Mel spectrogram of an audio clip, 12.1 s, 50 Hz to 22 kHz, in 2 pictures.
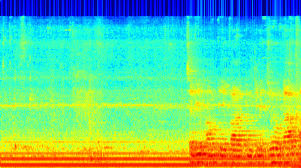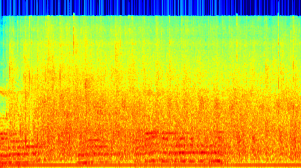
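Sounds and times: steady low hum: 0:00.0 - 0:12.0
crowd applauding: 0:06.0 - 0:12.0.

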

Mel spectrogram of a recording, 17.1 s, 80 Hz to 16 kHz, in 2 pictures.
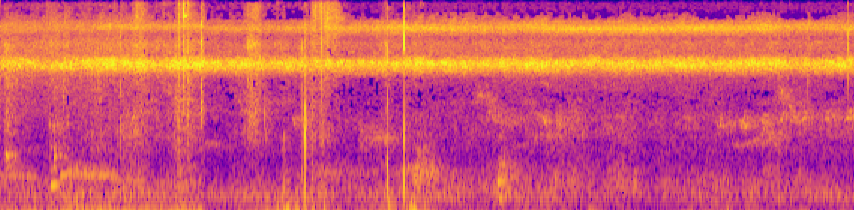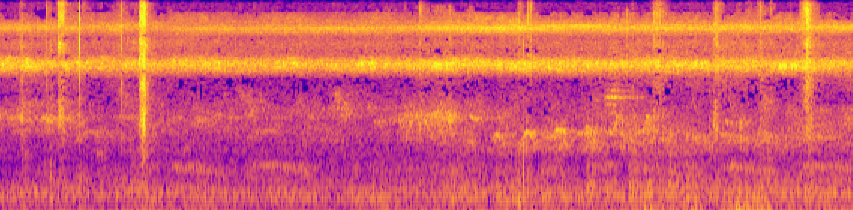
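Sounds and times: faint bird calls: 0:00.0 - 0:02.0
high-pitched insect drone: 0:00.0 - 0:17.0.

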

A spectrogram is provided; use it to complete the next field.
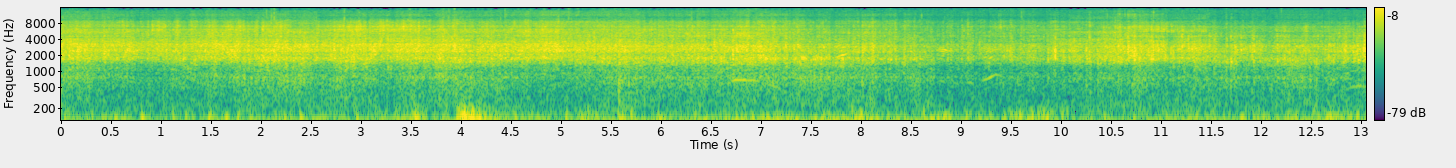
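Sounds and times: skis sliding over snow: 0:00.0 - 0:13.0
wind rumbling on microphone: 0:00.0 - 0:13.0.

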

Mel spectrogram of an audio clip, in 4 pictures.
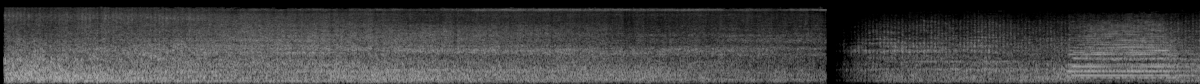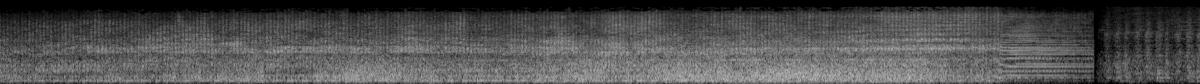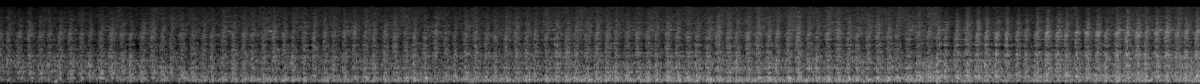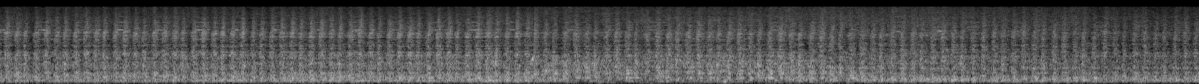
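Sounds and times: toy trains whirring on plastic track: 0:23.1 - 0:47.9.

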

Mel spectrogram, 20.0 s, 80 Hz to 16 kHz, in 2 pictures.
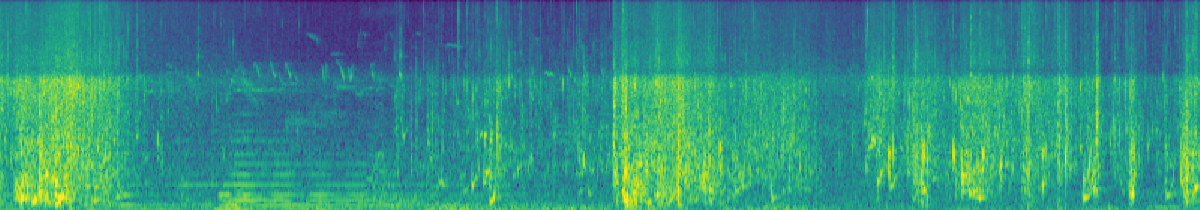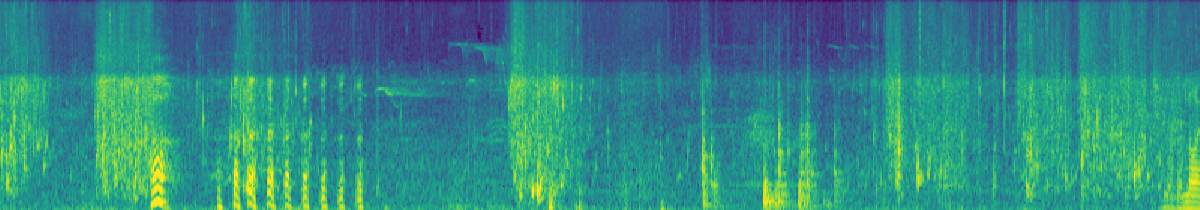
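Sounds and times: fish splashing in water: 0:00.0 - 0:01.4, 0:03.8 - 0:12.2, 0:14.2 - 0:15.8, 0:17.1 - 0:20.0.

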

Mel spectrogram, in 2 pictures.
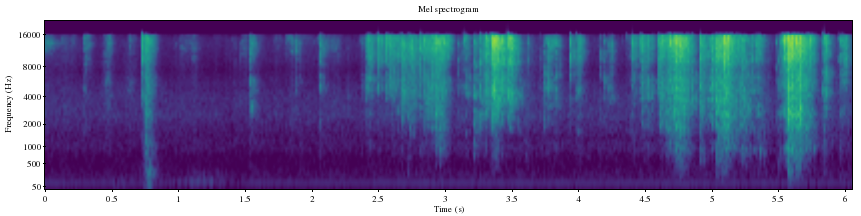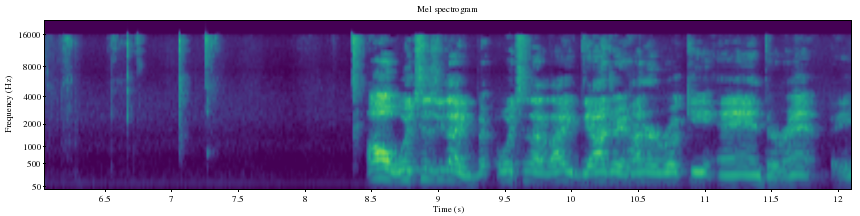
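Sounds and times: foil wrapper crinkling and tearing: 0:01.9 - 0:06.8.

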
